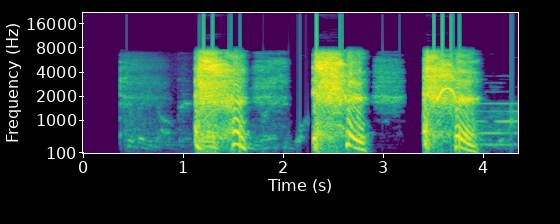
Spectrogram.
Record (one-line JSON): {"three_cough_length": "4.4 s", "three_cough_amplitude": 32768, "three_cough_signal_mean_std_ratio": 0.6, "survey_phase": "beta (2021-08-13 to 2022-03-07)", "age": "45-64", "gender": "Female", "wearing_mask": "No", "symptom_none": true, "smoker_status": "Ex-smoker", "respiratory_condition_asthma": false, "respiratory_condition_other": false, "recruitment_source": "REACT", "submission_delay": "2 days", "covid_test_result": "Negative", "covid_test_method": "RT-qPCR", "influenza_a_test_result": "Negative", "influenza_b_test_result": "Negative"}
